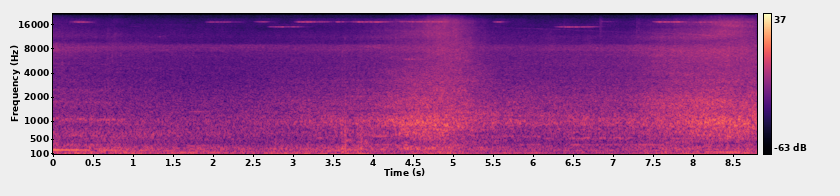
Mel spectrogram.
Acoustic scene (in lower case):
street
